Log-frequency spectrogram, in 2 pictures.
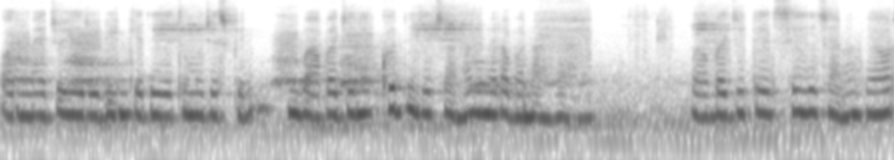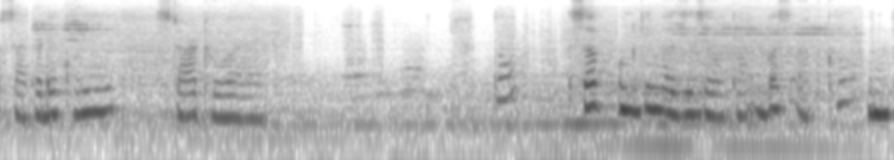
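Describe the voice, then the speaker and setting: Speech comes at a fairly slow pace with long, frequent pauses and fairly even intonation over noticeable background noise. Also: woman. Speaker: spiritual reader, channel host. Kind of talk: tarot-style spiritual reading.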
